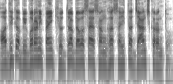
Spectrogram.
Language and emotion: Odia, neutral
